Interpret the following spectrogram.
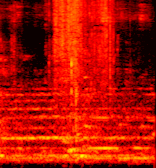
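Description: Soft rustling from hands handling dry, rooty bulbs beside a plastic bag on a concrete floor, strongest briefly about a second in.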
